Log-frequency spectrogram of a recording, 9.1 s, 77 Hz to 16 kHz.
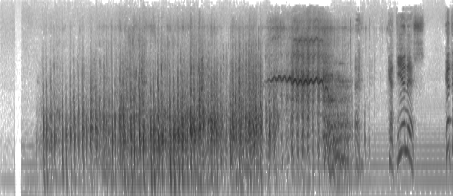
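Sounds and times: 
horse hooves stamping and clattering: 0:00.7 - 0:07.8
horse snorting: 0:00.8 - 0:07.3
horse spooked by a venomous snake neighing: 0:04.1 - 0:07.3
speech: 0:07.9 - 0:09.0.

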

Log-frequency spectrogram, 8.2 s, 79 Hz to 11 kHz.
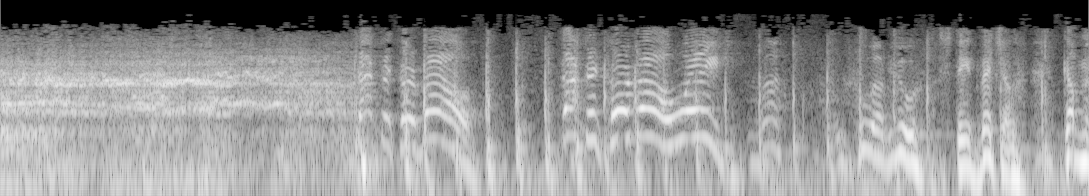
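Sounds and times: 
car tires skidding as brakes lock: 0:00.0 - 0:02.7
speech: 0:02.9 - 0:03.7, 0:04.4 - 0:05.5, 0:06.5 - 0:08.1.

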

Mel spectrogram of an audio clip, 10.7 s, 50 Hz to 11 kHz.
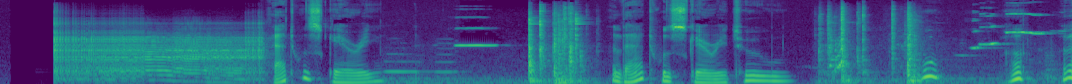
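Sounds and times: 
door with strained buzzing creak: 0:00.5 - 0:02.9, 0:03.6 - 0:06.1, 0:08.1 - 0:10.7
speech: 0:02.7 - 0:04.0, 0:06.1 - 0:08.0, 0:09.2 - 0:09.5, 0:10.1 - 0:10.7
door thunking shut: 0:05.3 - 0:06.0.

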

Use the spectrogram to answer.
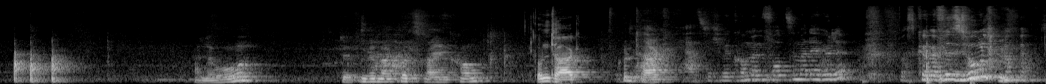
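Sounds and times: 
sharp knocks on a door: 0:00.1 - 0:00.7
speech: 0:02.0 - 0:02.6, 0:03.4 - 0:10.4.

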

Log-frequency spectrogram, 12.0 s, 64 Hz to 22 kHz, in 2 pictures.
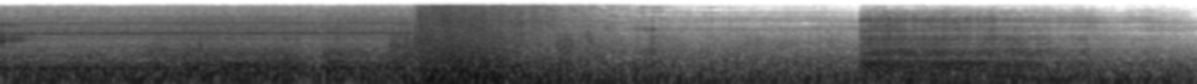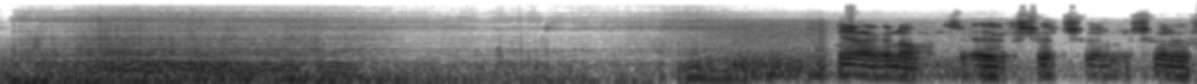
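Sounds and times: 
airplane engine roar: 0:00.0 - 0:06.7
speech: 0:10.2 - 0:11.9.

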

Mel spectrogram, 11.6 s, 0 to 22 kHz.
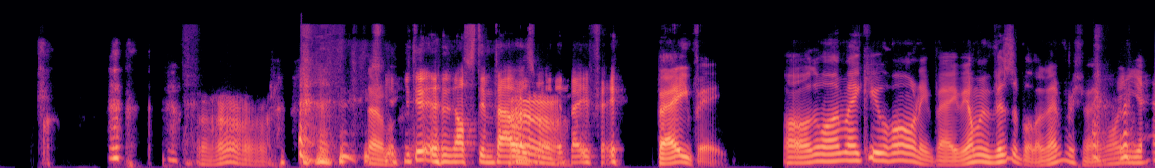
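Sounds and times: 
speech: 0:00.4 - 0:11.5
person imitating an alien creature growl: 0:01.7 - 0:03.0
laughter: 0:02.9 - 0:06.2, 0:10.9 - 0:11.5.

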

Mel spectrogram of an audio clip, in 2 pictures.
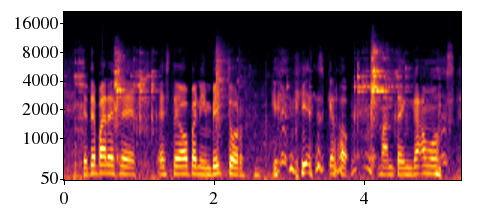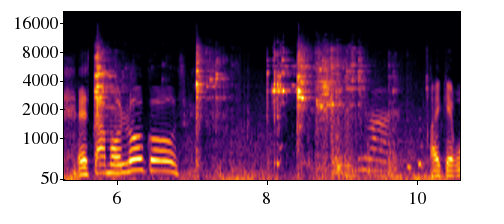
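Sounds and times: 
glass bottles smashing into a recycling bin: 0:00.0 - 0:02.5, 0:03.8 - 0:04.9, 0:05.5 - 0:09.8
glass shards tinkling and rattling: 0:00.0 - 0:03.0, 0:03.8 - 0:05.0, 0:05.6 - 0:09.9
speech: 0:00.2 - 0:07.2, 0:10.2 - 0:10.5
laughter: 0:02.5 - 0:04.1, 0:04.7 - 0:05.6, 0:09.8 - 0:10.3.

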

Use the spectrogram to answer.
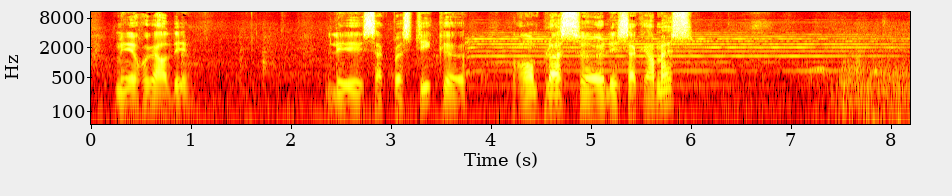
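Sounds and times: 
RER commuter train rumbling arriving at station: 0:00.0 - 0:08.1
speech: 0:00.2 - 0:01.1, 0:02.4 - 0:06.1
steady high whining tones: 0:03.6 - 0:08.1.

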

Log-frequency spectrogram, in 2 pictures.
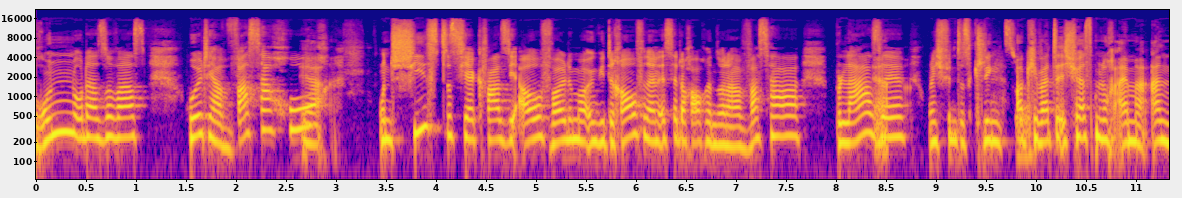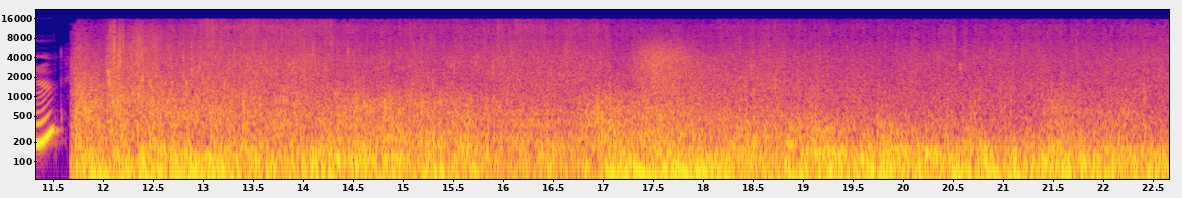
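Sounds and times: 
speech: 0:00.0 - 0:12.5
heavy rain hissing and pattering: 0:11.7 - 0:22.6
thunder rumbling low: 0:11.7 - 0:22.6.

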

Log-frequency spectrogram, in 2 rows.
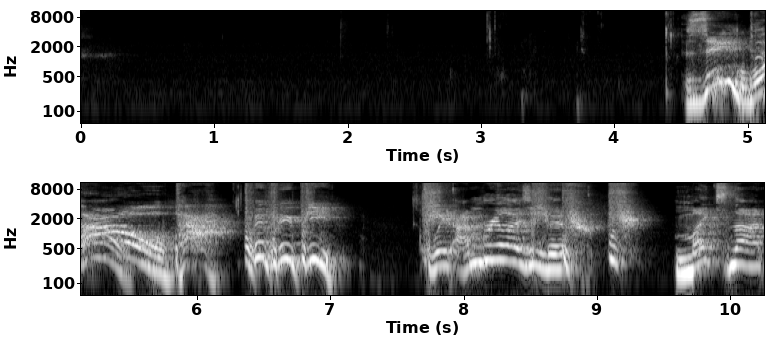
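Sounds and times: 
wet slurps and lip smacks sipping rhum agricole: 0:03.0 - 0:04.5
speech: 0:04.5 - 0:10.2.

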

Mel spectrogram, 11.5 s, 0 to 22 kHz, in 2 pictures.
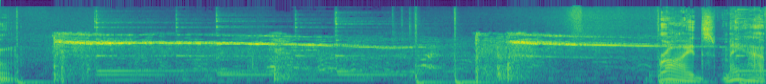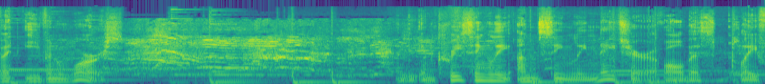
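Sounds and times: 
noisy bustling crowd at a wedding celebration in China: 0:00.0 - 0:09.8
tonal whistles: 0:00.4 - 0:05.5
laughter: 0:00.7 - 0:03.4, 0:06.2 - 0:09.5
firecrackers popping at a wedding celebration in China: 0:03.6 - 0:04.9
speech: 0:05.2 - 0:07.1, 0:08.9 - 0:11.4.

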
